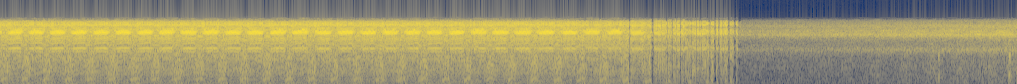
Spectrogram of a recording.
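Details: A cicada outside a house in Pathum Thani, Thailand, gives a loud, shrill buzzing call that pulses rapidly and stops abruptly.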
